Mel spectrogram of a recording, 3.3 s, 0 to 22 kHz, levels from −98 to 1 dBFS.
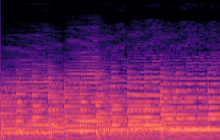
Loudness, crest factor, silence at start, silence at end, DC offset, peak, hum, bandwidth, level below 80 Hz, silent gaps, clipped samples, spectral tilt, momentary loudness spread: -27 LUFS; 12 dB; 0 s; 0 s; under 0.1%; -14 dBFS; none; 10.5 kHz; -48 dBFS; none; under 0.1%; -7.5 dB/octave; 3 LU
